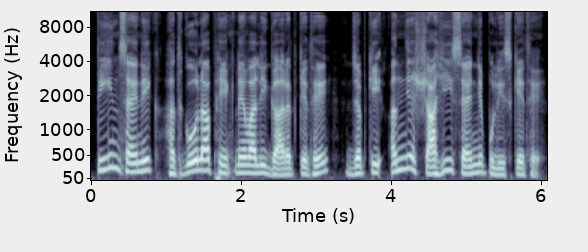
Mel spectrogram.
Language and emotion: Hindi, neutral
